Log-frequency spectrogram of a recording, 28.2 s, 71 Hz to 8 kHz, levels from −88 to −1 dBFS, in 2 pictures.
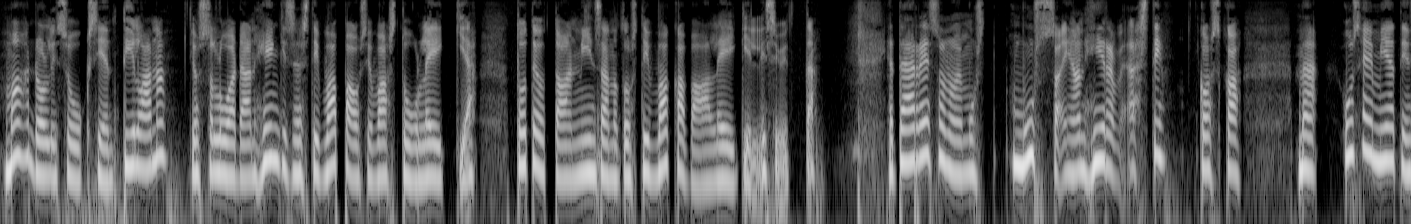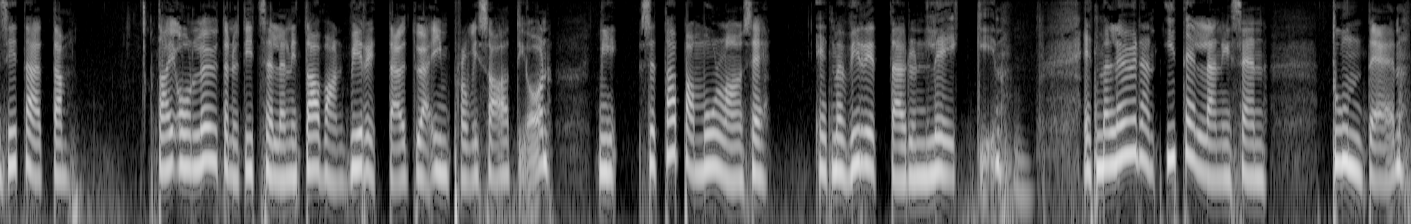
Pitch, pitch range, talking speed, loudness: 220 Hz, 195-245 Hz, 100 wpm, -22 LUFS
